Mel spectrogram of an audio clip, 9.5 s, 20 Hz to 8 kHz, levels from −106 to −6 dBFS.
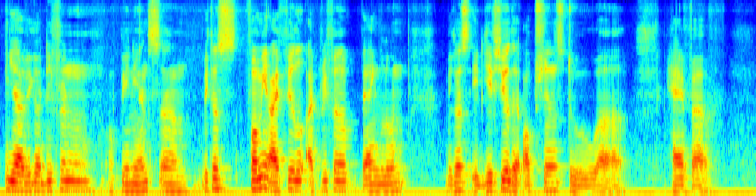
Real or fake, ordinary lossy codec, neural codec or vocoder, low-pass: real; none; none; none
